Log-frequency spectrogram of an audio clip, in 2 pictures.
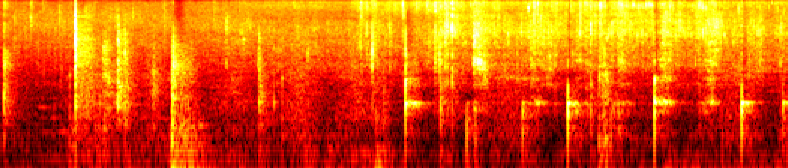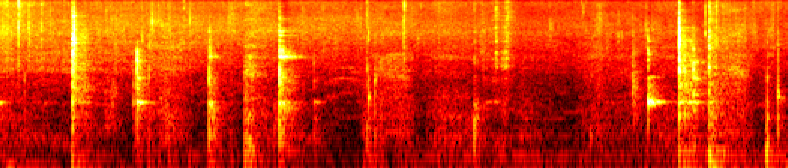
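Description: Bacon fries in a pan while a spoon stirs it, giving a continuous crackling sizzle broken by repeated sharp scrapes and clinks against the pan, close and fairly loud.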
